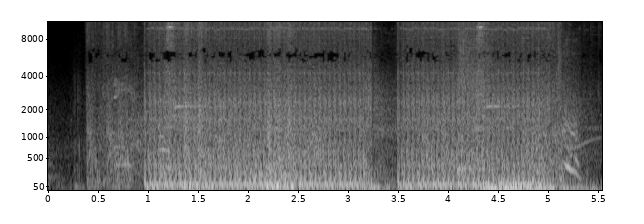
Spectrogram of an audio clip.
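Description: A heavy machine gun fires in a rapid, roaring stream.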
